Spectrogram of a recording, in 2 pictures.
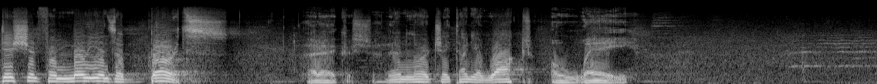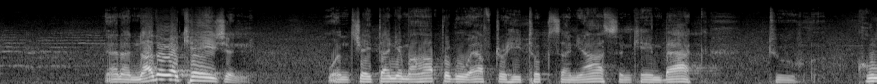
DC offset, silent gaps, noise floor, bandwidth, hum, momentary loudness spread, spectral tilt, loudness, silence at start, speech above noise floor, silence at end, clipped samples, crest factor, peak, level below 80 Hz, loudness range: under 0.1%; none; -39 dBFS; 16 kHz; none; 23 LU; -5.5 dB/octave; -17 LUFS; 0 s; 23 dB; 0 s; under 0.1%; 8 dB; -10 dBFS; -40 dBFS; 8 LU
